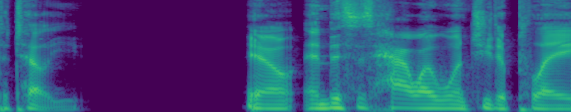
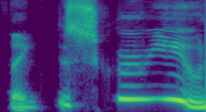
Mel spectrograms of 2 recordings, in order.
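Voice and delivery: indignant; slower than usual. Real, not acted. Outburst at designers.

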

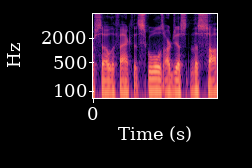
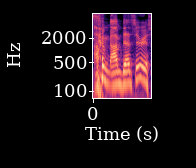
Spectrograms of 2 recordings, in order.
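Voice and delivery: laughing; 7 semitones higher, 8 dB louder than usual. Real, not acted. Laughs while insisting on fact.

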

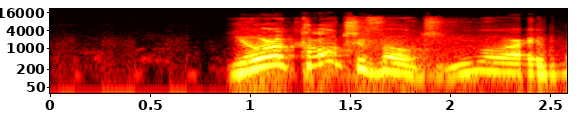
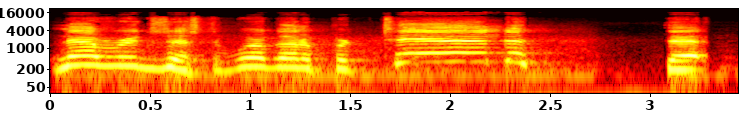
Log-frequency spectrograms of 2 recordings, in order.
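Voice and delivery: sarcastic, rising loud mock announcement; hammed-up pretend, big and high; 5 semitones higher, 4 dB louder than usual. Podcaster sarcastically pretending slavery never happened, loud and mocking.

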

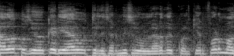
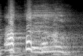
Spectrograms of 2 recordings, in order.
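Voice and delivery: loud, high, laughing what-the-heck; laughing disbelief at the hang-up; baffled; 7 semitones higher, 12 dB louder, much slower than usual. Retold or imitated. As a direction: blurt it out stunned. Kid baffled after being hung up on.

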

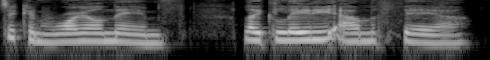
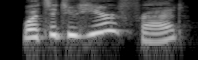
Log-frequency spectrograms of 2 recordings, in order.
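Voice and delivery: higher, lightly voiced fairy; fairy dentist; 8 semitones higher, 3 dB louder than usual. A narrator's reading. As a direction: ask it in a high fairy voice. Fairy answers the unicorn.

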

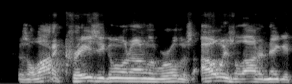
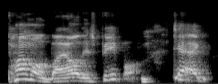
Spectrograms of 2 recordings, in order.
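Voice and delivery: ordinary talk

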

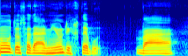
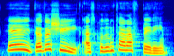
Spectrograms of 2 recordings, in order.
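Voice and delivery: calling out; 9 semitones higher, 3 dB louder than usual. A narrator's reading. Lost man in snow hails his brother for directions, calling out. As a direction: hail someone at a distance.

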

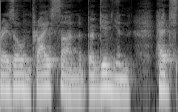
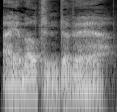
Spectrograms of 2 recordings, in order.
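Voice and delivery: lower, resolute declaration; proud claim; 6 semitones lower than usual. A narrator's reading. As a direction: claim the name at last. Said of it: "gaining strength from the identity".

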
